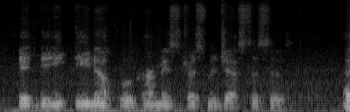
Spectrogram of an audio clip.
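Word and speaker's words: Trismegistus: was considered globe do you know who Hermes trisma Justice is I say again do you know who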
